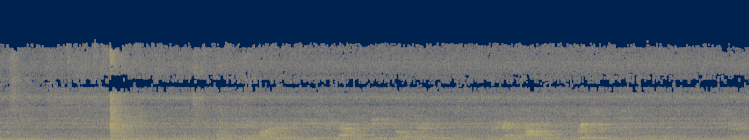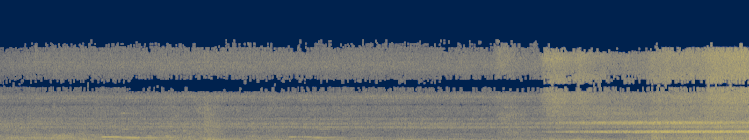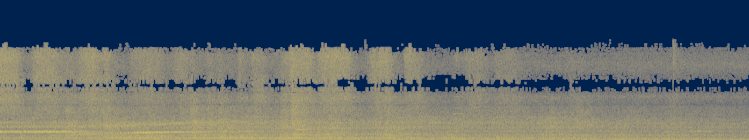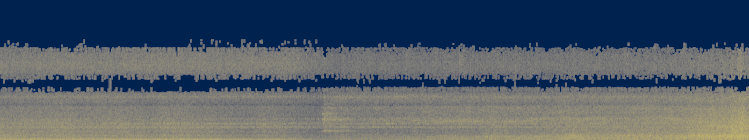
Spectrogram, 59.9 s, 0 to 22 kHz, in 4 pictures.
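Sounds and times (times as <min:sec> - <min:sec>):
subway train wheels rumbling: 0:00.0 - 0:59.9
train whine: 0:00.0 - 0:59.9.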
